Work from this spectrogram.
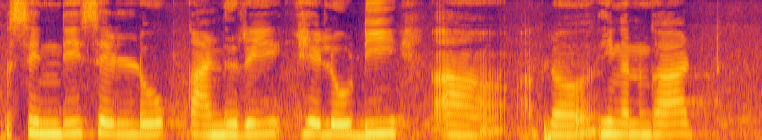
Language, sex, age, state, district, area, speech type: Marathi, female, 30-45, Maharashtra, Wardha, rural, spontaneous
